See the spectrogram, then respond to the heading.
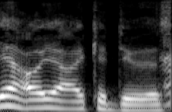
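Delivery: ordinary delivery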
